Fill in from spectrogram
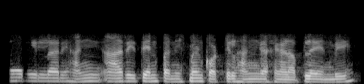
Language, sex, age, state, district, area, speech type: Kannada, male, 18-30, Karnataka, Bidar, urban, conversation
